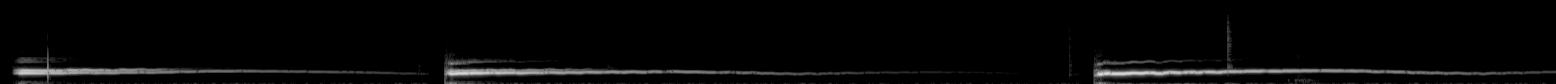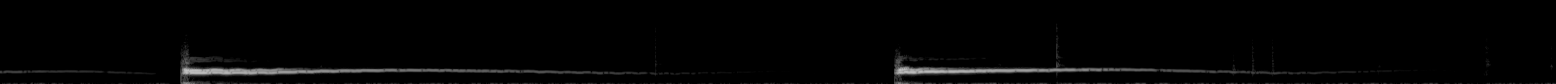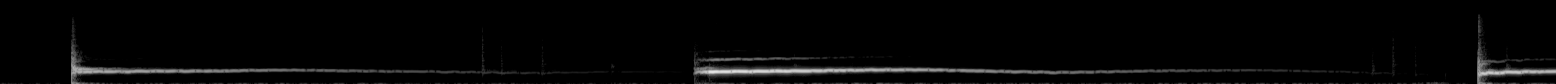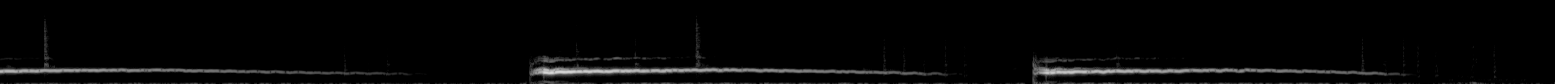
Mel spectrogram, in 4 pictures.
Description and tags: This DIY Halloween sound effects was created with 22 inch hand saw, wooden control handle and rubber mallet and recorded on my desktop with Zoom H4 and some editing of the attack to decrease the hit impact, and a little detune for effect.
